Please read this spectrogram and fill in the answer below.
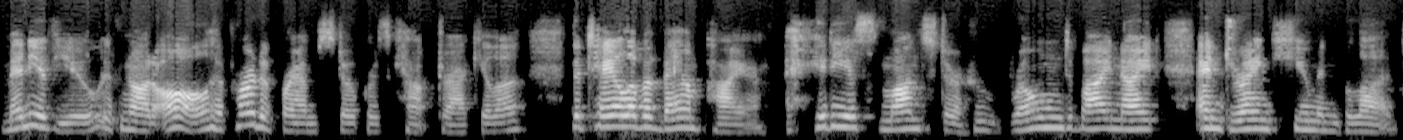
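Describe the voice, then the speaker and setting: A woman announces a radio horror show with scripted drama. Her voice sits fairly low. The audio is a little dull, like an internet call. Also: measured pace.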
